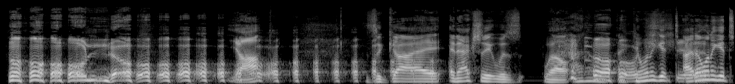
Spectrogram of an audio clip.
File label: laughing saying oh no oh shit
